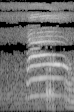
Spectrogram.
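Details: Male Siamese cat, six years old, kept indoors, letting out one long, loud meow that holds a steady arched pitch and trails off, with faint room noise underneath.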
